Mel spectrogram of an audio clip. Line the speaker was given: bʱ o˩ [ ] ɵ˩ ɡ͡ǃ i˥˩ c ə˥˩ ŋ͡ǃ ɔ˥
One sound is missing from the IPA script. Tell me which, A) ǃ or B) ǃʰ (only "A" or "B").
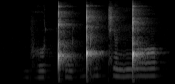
B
